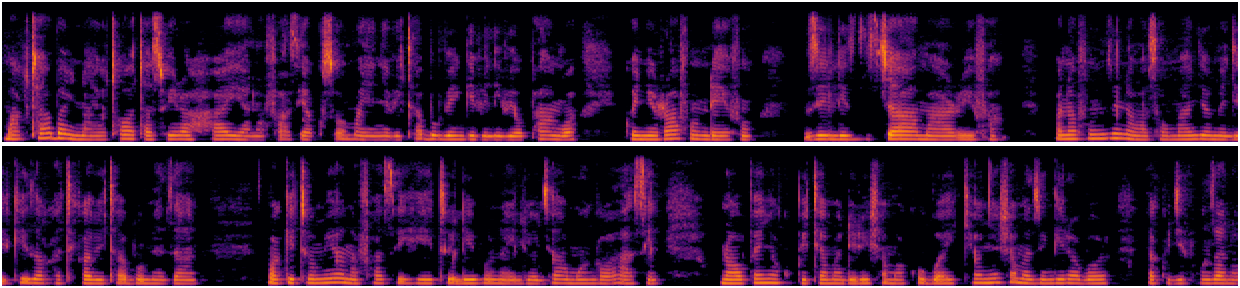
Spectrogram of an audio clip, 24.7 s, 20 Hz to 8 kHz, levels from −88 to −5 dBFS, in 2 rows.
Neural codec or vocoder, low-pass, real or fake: none; 7.2 kHz; real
